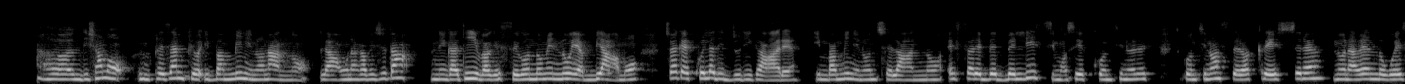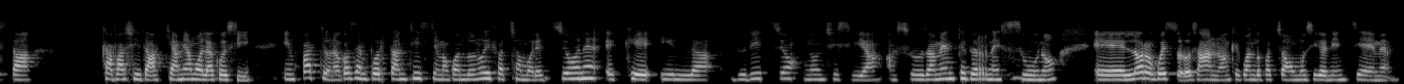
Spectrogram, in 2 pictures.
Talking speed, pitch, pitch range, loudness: 150 wpm, 235 Hz, 220-255 Hz, -25 LUFS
